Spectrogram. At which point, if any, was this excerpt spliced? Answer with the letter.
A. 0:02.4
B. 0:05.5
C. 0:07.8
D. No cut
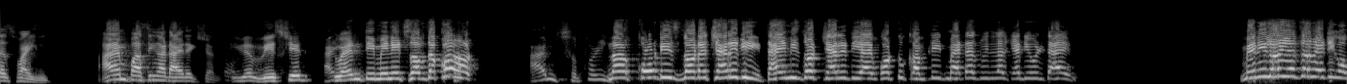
A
